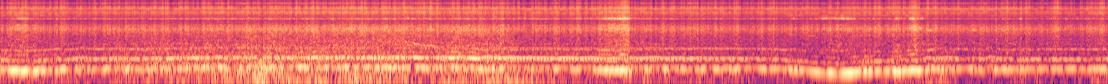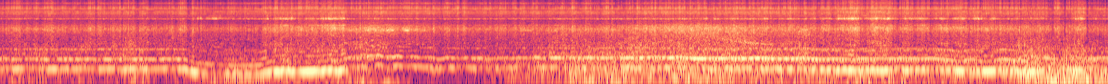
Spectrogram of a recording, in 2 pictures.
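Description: A tricopter's electric motors and propellers hum steadily, heard close up from a camera on the craft, over a rushing hiss. The pitch drops sharply and climbs back twice, about ten and seventeen seconds in, as the throttle is eased off and opened up again.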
